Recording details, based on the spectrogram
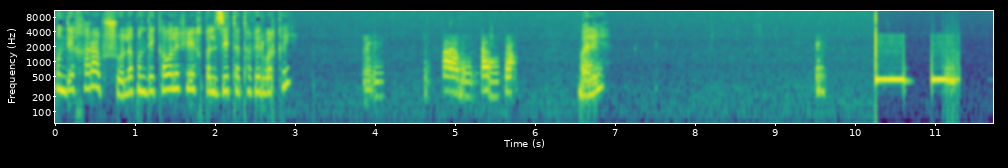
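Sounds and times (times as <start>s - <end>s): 
speech: 0.0s - 3.1s, 4.8s - 5.9s, 6.6s - 7.0s
telephone busy tone after a dropped call: 10.3s - 11.3s.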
